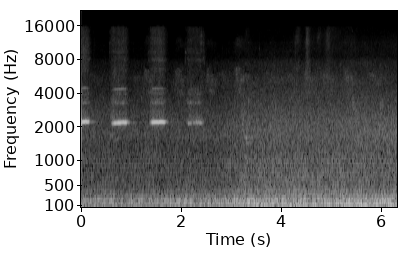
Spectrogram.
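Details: Male dakhni grey francolin (teetar) giving a run of four ringing whistled notes in the first two and a half seconds, each brief and even in pitch, followed by steady low-pitched background rumble with no further calls.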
